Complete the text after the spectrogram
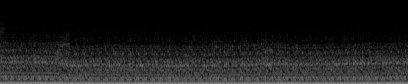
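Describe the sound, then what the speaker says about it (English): A tractor engine idles steadily in the video game Vein, a continuous low rumble with a broad even hum that holds at constant loudness throughout. "Another tractor there for us."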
